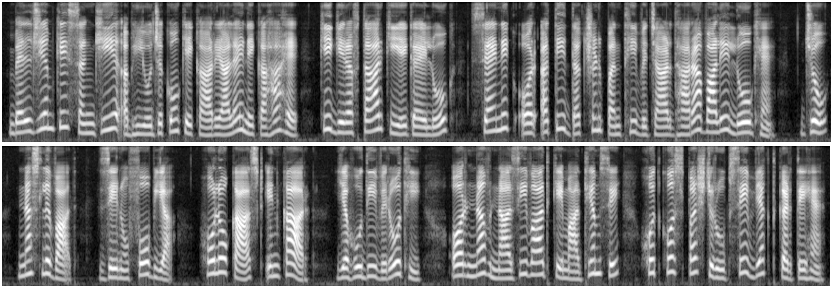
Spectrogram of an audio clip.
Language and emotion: Hindi, neutral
